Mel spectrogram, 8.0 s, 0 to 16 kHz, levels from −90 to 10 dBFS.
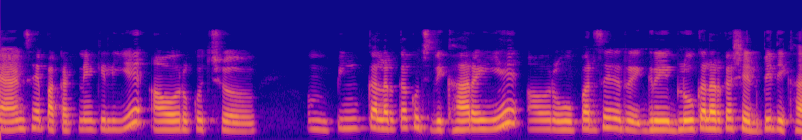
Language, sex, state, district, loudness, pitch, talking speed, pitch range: Hindi, female, Odisha, Khordha, -19 LUFS, 200 Hz, 195 wpm, 190-220 Hz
